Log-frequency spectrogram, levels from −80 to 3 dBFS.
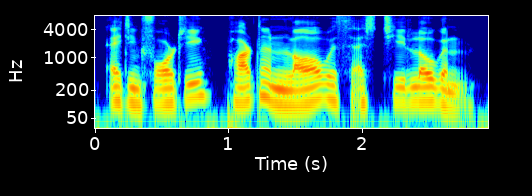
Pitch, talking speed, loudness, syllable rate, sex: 115 Hz, 165 wpm, -20 LUFS, 7.6 syllables/s, male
